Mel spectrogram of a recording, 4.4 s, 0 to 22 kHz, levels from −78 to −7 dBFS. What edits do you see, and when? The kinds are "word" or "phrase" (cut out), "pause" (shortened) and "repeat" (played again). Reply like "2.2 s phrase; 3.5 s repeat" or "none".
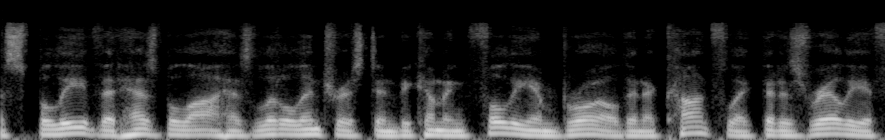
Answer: none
